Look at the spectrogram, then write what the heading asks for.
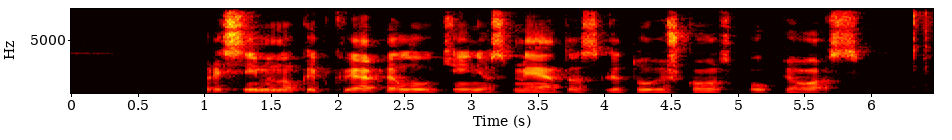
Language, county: Lithuanian, Utena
